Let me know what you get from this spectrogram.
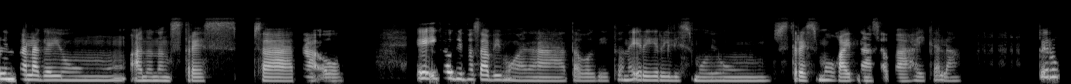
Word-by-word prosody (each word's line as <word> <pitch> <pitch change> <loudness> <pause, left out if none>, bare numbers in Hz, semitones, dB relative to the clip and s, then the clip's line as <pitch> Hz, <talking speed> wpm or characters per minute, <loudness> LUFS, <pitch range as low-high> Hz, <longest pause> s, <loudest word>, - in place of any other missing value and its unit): rin 250 -1 +8
talaga 215 -4 +4
yung 195 -1 0 0.5
ano 175 +1 +1
ng 175 -1 -1
stress 170 0 -4 0.2
sa 165 -2 +3
tao. 165 -1 -1 0.7
Eh, 280 0 +9
ikaw 290 +2 +2
di 255 -4 +3
ba, 230 - -2
sabi 210 -2 +3
mo 205 - -3
nga 175 -1 -5
na 170 0 -2 0.3
tawag 170 0 -5
dito 175 +4 -7
naire-release 190 -2 -1
mo 170 0 -4
yung 170 0 -5
stress 185 +3 0
mo 200 -1 0
kahit 170 0 +3
nasa 165 -2 -3
bahay 160 +2 -3
ka - - -7
lang. 170 0 -7 0.7
Pero 340 +1 +1
180 Hz, 160 wpm, -24 LUFS, 170-200 Hz, 0.7 s, Eh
